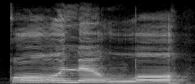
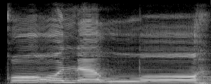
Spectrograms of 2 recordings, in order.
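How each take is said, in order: Both takes have the same delivery.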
